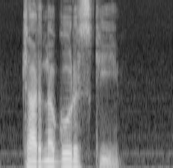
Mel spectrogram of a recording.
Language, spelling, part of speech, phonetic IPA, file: Polish, czarnogórski, adjective / noun, [ˌt͡ʃarnɔˈɡursʲci], Pl-czarnogórski.ogg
